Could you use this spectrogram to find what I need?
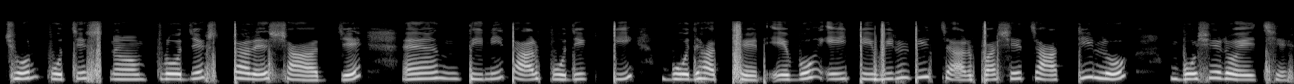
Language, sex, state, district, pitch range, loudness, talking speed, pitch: Bengali, female, West Bengal, Jalpaiguri, 235-280 Hz, -16 LUFS, 95 wpm, 250 Hz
